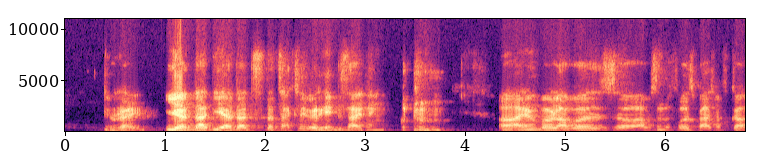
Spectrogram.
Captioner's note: cough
